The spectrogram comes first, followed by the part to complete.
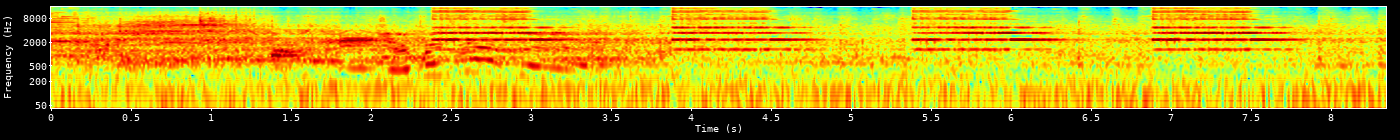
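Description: Press Your Luck video slot machine playing its bonus sound effects: a chiming electronic chord that sounds four times, about every second and a half, over casino background noise.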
